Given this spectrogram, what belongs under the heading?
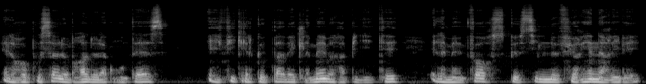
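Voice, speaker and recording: A man narrating a classic novel aloud in a measured, even storytelling manner. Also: fairly low pitch, slightly rough. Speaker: audiobook narrator.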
